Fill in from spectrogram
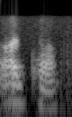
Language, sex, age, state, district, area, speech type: Bengali, male, 18-30, West Bengal, North 24 Parganas, rural, conversation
